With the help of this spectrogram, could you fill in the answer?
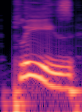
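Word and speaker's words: please: یعنی لطفا خواهشا و در مورد تلفظ پلیز دقت بکنید دوستان نگفتم پلیز یا نگفتم پلیز پلیز بین پی و ال صدایی وجود نداره ما هم صدایی نباید اضافه بکنیم در تلفظش پس میشه پلیز یعنی لطفاً خواهشا همین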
